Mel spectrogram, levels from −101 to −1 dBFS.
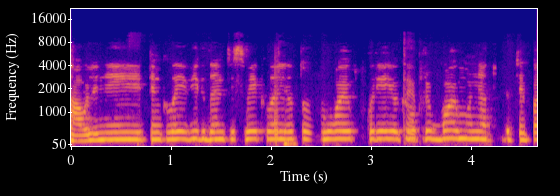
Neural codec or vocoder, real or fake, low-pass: none; real; 10.8 kHz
